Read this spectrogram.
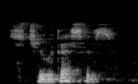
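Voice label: "stewardesses", English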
